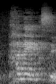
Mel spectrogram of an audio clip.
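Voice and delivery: "탄 X", tan read as one short word; misread "tan". Shown as a demonstration. Teacher showing a misreading, 탄 for tangent. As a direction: say 탄 X instead of the full word tangent. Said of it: "이렇게 읽으면 안 되고".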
